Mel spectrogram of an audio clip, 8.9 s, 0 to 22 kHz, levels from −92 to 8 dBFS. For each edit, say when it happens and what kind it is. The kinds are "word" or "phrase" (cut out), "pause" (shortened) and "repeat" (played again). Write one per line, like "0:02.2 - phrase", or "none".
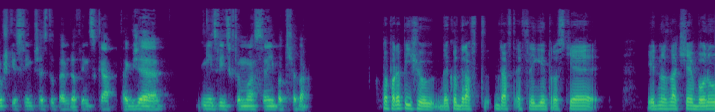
0:01.5 - pause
